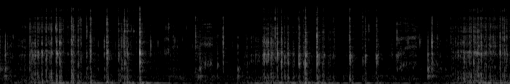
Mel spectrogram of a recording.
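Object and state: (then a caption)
Dry bar soap. A box-cutter blade shaves crumbly chunks off a solid beige bar of dry soap held in the palm. Crisp, bright scraping and crackling comes in dense bursts with short pauses between strokes.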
